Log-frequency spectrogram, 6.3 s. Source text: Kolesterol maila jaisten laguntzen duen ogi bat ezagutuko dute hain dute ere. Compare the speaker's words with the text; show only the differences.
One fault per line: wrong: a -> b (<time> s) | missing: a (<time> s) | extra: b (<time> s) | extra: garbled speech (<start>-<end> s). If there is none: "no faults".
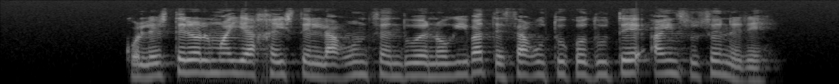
wrong: dute -> zuzen (5.2 s)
